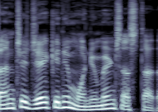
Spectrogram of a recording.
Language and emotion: Goan Konkani, neutral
